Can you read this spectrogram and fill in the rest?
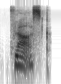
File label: "flask", Indian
